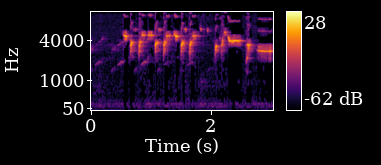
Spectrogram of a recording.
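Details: Model song of a goldfinch hybrid: rapid rolling twitter of repeated chirps, then longer clear whistled notes with a buzzy ending.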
